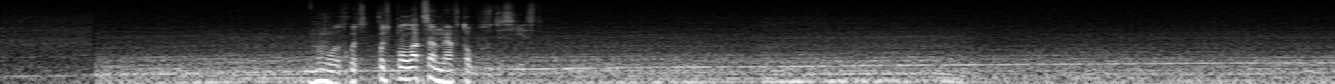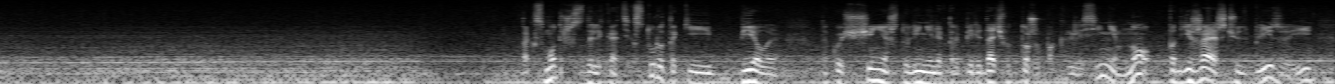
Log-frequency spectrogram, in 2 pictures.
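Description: A bus engine drones steadily, its pitch slowly rising as it picks up speed.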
